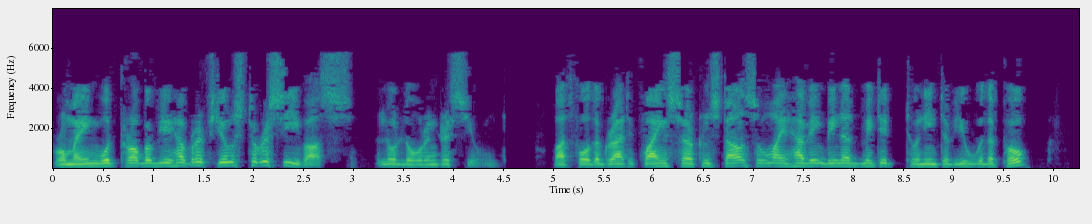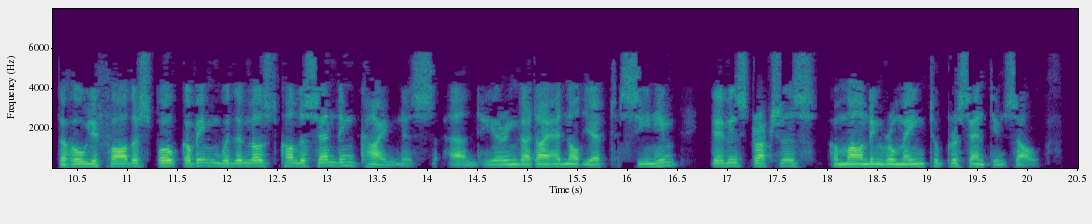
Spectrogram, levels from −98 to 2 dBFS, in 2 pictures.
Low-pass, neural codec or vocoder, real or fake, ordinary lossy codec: 7.2 kHz; codec, 16 kHz, 2 kbps, FunCodec, trained on Chinese and English, 25 frames a second; fake; MP3, 24 kbps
